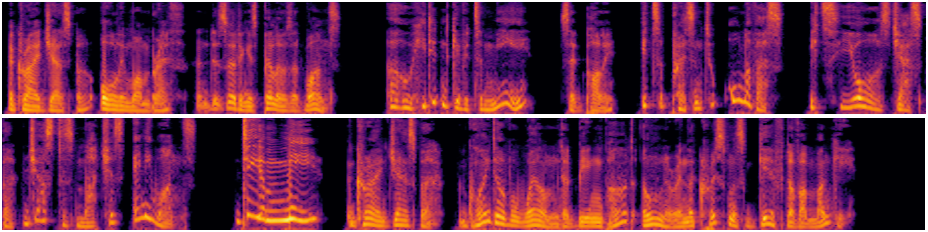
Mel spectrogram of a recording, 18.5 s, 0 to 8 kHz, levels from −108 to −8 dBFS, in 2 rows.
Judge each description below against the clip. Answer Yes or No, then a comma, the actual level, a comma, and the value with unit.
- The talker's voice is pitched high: No, medium, 140 Hz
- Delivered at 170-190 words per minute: Yes, average, 175 wpm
